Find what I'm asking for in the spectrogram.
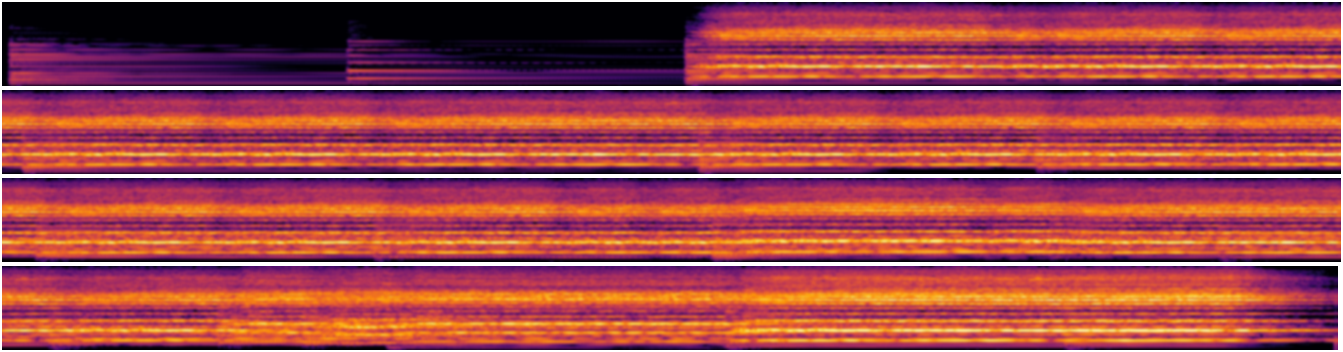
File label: soprano; misere gounod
